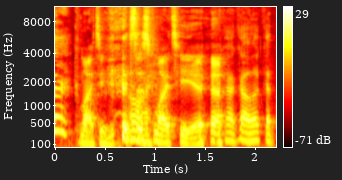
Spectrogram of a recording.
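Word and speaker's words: Khmer: A lot of people say Kamir. If you hang out enough Cambodian people, it's pronounced Kami.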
